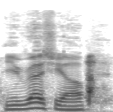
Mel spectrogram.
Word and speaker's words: Urushiol: That Eucerol, how do you pronounce that? – Urushiol.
